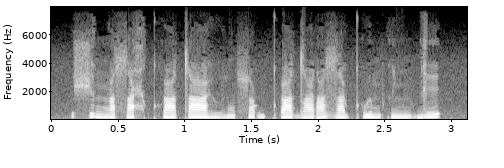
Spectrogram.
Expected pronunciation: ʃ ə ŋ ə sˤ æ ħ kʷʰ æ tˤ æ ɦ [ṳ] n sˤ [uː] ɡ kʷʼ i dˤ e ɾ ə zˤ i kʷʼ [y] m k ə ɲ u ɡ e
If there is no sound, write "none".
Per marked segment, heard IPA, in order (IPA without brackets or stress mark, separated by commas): ṳ, u, e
